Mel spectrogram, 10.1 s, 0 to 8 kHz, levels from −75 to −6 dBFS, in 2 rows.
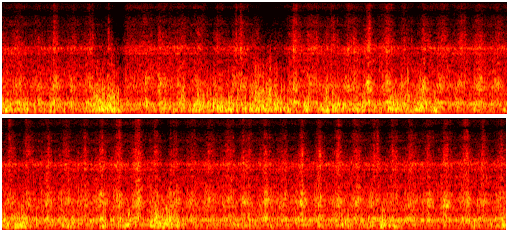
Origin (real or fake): real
